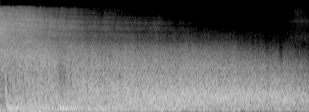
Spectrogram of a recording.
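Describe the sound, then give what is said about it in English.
A high-impact missile launches in a science-fiction audio drama as a loud, dense, roaring blast that holds steady for about three seconds. It thins slightly at the very end. “Activating high-impact missile.”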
